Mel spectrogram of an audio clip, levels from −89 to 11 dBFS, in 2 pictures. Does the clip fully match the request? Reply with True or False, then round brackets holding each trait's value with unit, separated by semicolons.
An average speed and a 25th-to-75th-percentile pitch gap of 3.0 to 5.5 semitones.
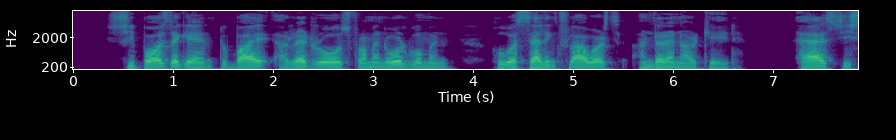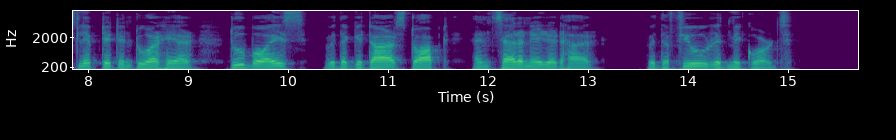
False (155 wpm; 2.4 semitones)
